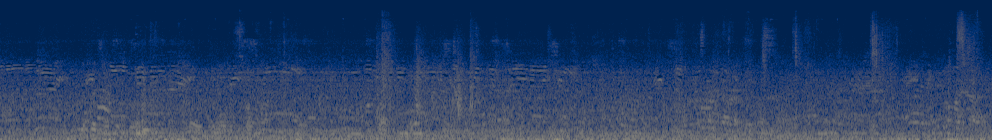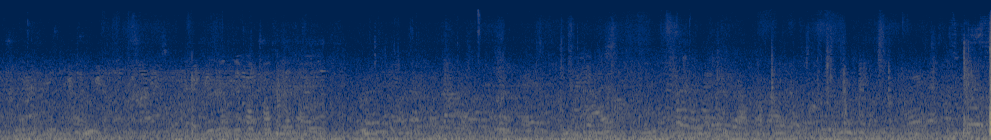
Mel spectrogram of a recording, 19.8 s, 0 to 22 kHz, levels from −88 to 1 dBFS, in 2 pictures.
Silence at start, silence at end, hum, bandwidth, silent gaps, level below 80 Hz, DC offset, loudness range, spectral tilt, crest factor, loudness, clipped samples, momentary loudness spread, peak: 0 s; 0 s; none; 16.5 kHz; none; -50 dBFS; under 0.1%; 2 LU; -5.5 dB/octave; 28 dB; -47 LUFS; under 0.1%; 4 LU; -16 dBFS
